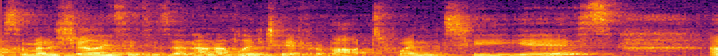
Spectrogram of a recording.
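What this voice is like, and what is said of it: British accent. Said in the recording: “I'm originally from the UK. You can probably tell from my accent I'm not a full Aussie”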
